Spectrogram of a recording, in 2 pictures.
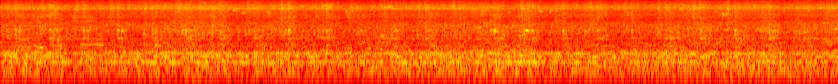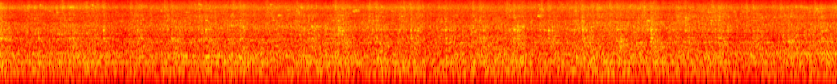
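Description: Tractor-driven threshing machine running steadily while threshing lentils: a constant engine hum under a broad, even mechanical whir.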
